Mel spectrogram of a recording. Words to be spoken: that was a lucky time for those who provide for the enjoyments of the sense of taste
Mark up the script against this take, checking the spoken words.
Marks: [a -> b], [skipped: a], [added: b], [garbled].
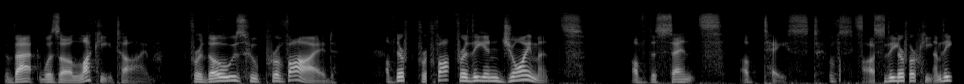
that was a lucky time for those who provide [garbled] for the enjoyments of the sense of taste [garbled]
